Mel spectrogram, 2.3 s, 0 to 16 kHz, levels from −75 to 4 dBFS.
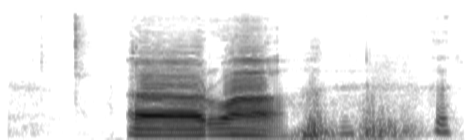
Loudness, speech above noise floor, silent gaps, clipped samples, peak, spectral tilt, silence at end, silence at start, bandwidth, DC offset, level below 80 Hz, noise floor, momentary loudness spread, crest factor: -11 LUFS; 35 dB; none; under 0.1%; 0 dBFS; -7 dB/octave; 0.1 s; 0.65 s; 10.5 kHz; under 0.1%; -44 dBFS; -46 dBFS; 24 LU; 14 dB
